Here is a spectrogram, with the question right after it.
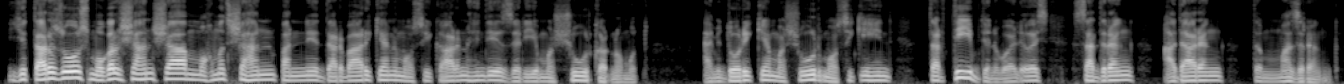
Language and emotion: Kashmiri, neutral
